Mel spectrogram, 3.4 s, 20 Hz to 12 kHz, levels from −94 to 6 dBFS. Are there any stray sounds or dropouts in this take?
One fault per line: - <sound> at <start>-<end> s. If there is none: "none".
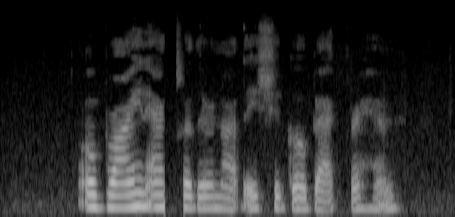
- dropout at 1.2-1.3 s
